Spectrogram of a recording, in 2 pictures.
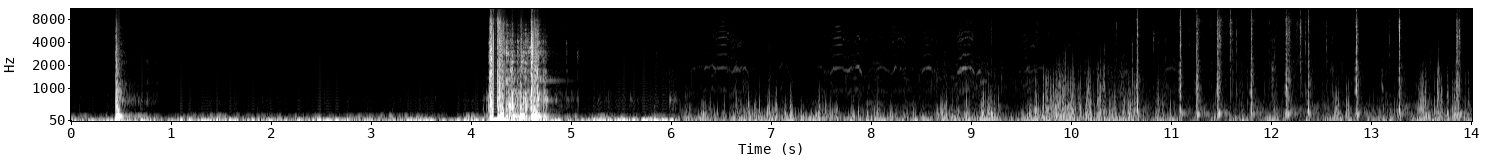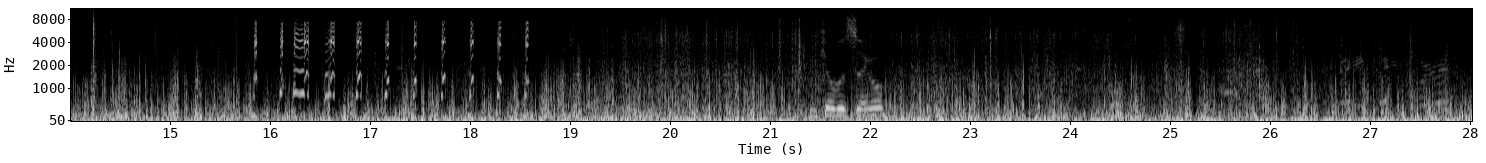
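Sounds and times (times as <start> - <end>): wind on microphone: 0.0 - 28.0
shotgun blasts: 4.2 - 5.0
sharp crack: 4.2 - 5.1, 10.6 - 14.4
geese honking: 6.2 - 10.2, 15.8 - 18.7.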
